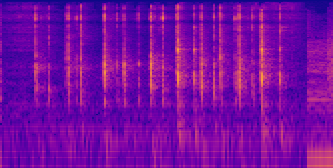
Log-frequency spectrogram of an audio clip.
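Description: Fingers tapping the physical keys of a Clicks phone keyboard, a quick irregular run of about a dozen crisp clicks up close, ending in a brief soft rustle.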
